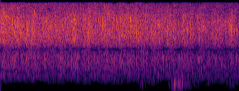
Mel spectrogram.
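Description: An audience applauds Jesus loudly and steadily, a dense wash of clapping hands that holds at the same level throughout, with no voices rising above it.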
